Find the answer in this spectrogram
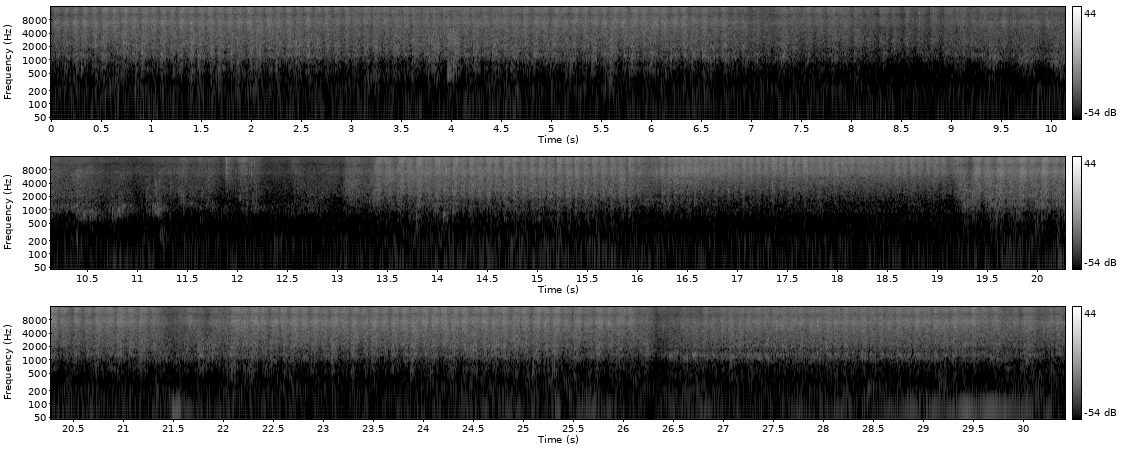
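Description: Fingertips scrubbing a scalp through thick shampoo lather: a soft, steady rubbing of wet, foamy hair, with a few short lulls.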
